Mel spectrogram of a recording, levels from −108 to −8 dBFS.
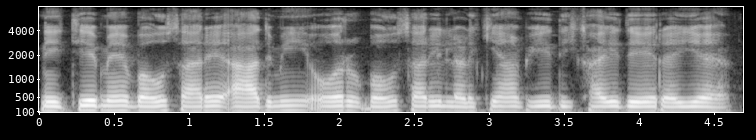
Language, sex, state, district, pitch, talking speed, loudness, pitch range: Hindi, male, Jharkhand, Ranchi, 125 Hz, 180 wpm, -17 LUFS, 120-130 Hz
